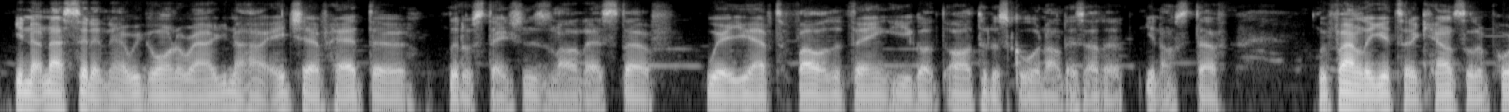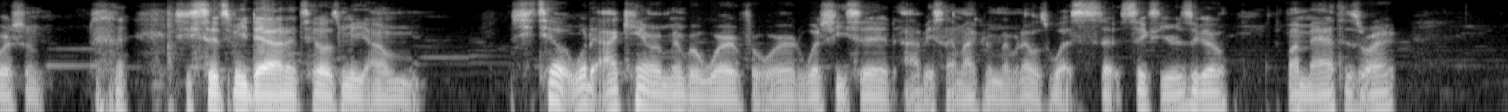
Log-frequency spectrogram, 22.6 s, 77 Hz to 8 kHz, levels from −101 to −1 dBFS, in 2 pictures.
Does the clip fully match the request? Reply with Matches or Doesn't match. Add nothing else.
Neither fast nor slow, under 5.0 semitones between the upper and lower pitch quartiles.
Doesn't match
